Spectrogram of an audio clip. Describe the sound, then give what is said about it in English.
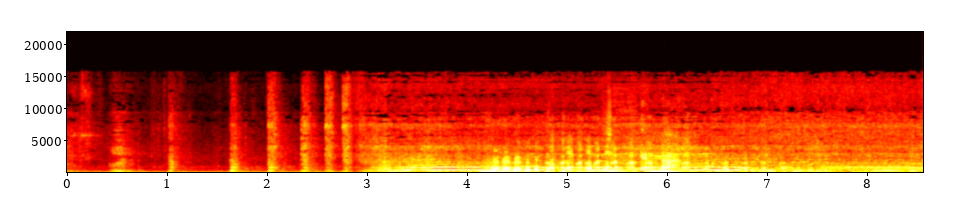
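A few scattered knocks and rustles, then a cow, laid down while someone pushes on its stomach, lets out a long, loud, rasping fart, a buzzy drone with wobbling pitch that carries on for several seconds without any talking. “They usually lay them down and somebody pushes on their stomach. And this is what it sounds like.”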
